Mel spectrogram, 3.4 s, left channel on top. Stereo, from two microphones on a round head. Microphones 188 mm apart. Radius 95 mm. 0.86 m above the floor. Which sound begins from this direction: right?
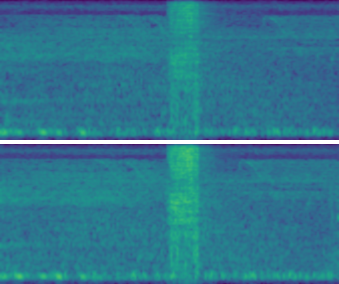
Tearing paper, at 1.7 s.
